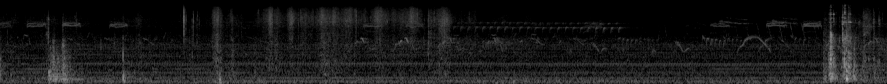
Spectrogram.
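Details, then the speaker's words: Ford skid steer after new ignition switch install, key turned to on before cranking: quiet steady hum under clicks and birdsong as fuel pump primes; fuel pump working. "the first thing I'm gonna do is stick the key in and just turn it so it's in the on position I could hear the fuel pump kicking on that's exciting that was worried the fuel pump wouldn't work"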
